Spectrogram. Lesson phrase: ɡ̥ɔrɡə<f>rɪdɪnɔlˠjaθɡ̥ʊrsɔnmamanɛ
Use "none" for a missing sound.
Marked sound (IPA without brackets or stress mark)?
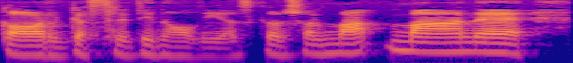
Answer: f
